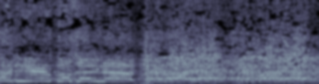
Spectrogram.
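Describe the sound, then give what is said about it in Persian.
A crowd of protesters in Mahabad shouts together, calling for support: a loud sustained cry of many voices with rising and falling harmonics, briefly dipping before swelling again into a dense roar of yelling. “این فریاد حمایت طلبی مردم مهاباد.”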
